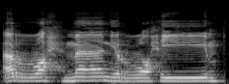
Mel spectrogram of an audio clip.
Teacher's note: Kalau berlebihan pada sifat, contoh berlebihan pada sifat hamas di huruf ha.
